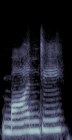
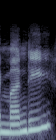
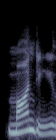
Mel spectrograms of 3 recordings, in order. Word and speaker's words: Maundy: think it was just my mom mispronouncing mande because she would say my mom would say Monday like she'd say well Monday I was doing this and so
